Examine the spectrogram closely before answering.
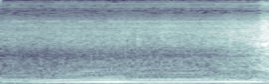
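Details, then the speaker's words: Toyota Yaris automatic on a road test after the loose lower-arm bushing bolt that caused front-wheel clacking when moving forward or reversing was fixed: a steady low road rumble as it pulls away and cruises, with no clack or knock; the suspension is quiet. "Kakinya udah enak sekali ini dia kan kemarin benar-benar sumpah Kemarin ndak ndak enak sekali ini untuk kakinya"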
